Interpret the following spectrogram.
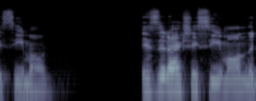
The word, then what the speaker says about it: Simon: Pronounced Simone is a mangaka in another universe.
